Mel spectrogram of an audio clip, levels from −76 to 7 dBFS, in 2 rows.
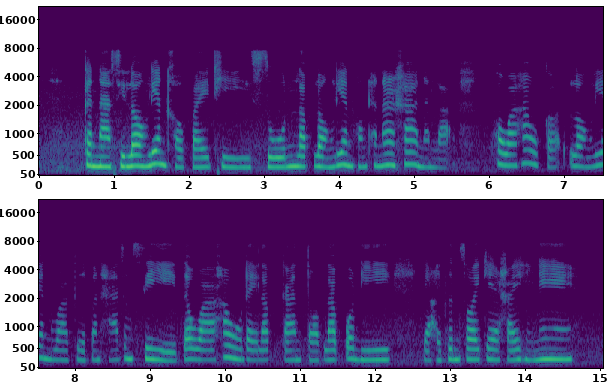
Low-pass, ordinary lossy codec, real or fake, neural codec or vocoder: none; none; real; none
